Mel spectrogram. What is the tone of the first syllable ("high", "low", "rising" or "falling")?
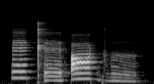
high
